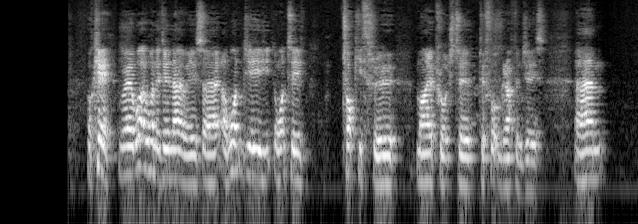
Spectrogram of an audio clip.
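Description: An older man talks calmly and close to a microphone.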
